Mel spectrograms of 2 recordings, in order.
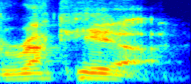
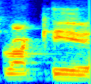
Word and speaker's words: Raqia: And called Rakir, who are based here in LA, amazing musicians. Rakir is spelled Raqia.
